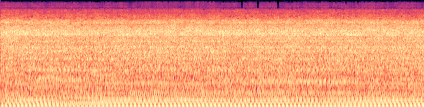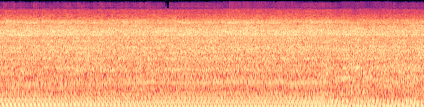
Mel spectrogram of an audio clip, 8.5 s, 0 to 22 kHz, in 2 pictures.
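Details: Homemade firewood processor's small petrol engine runs steady and even, note dipping briefly as the newly plumbed hydraulic pump takes load during the splitter test, about 7-second full cycle; healthy running.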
